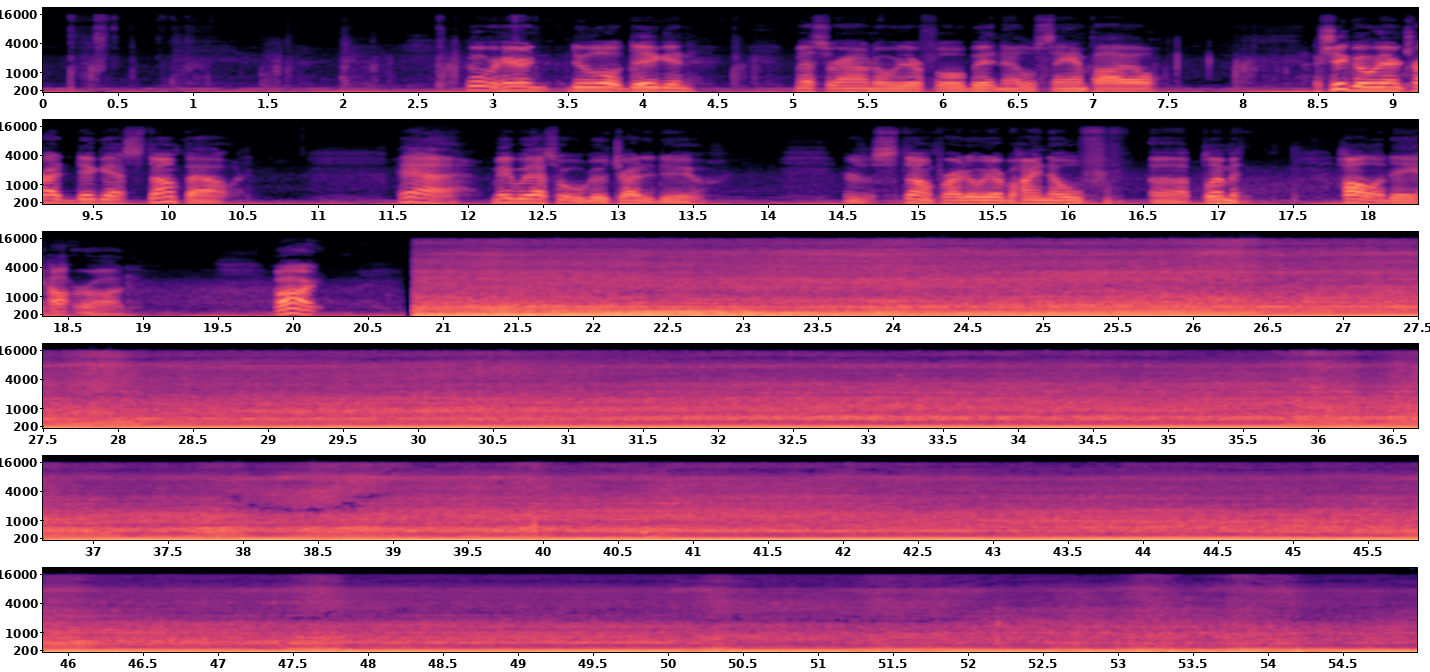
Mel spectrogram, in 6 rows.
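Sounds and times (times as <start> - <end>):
mini excavator engine running: 20.9 - 54.9.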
